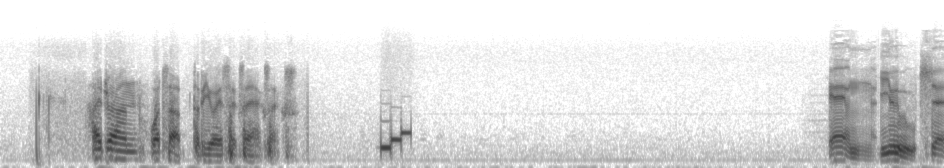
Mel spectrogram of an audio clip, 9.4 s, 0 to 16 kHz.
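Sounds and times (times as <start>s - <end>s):
speech: 0.9s - 3.0s, 8.3s - 9.4s
DTMF touch-tone beeps dialing a pager: 3.8s - 4.2s.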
